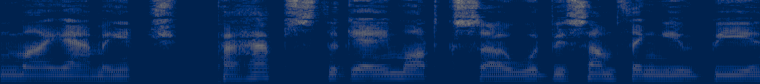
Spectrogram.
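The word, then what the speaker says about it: OTXO: If you're ever in the mood to fulfill that Hotline Miami itch, perhaps the game Oxo would be something you'd be interested. From what I've heard, it's pronounced like Ocho.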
